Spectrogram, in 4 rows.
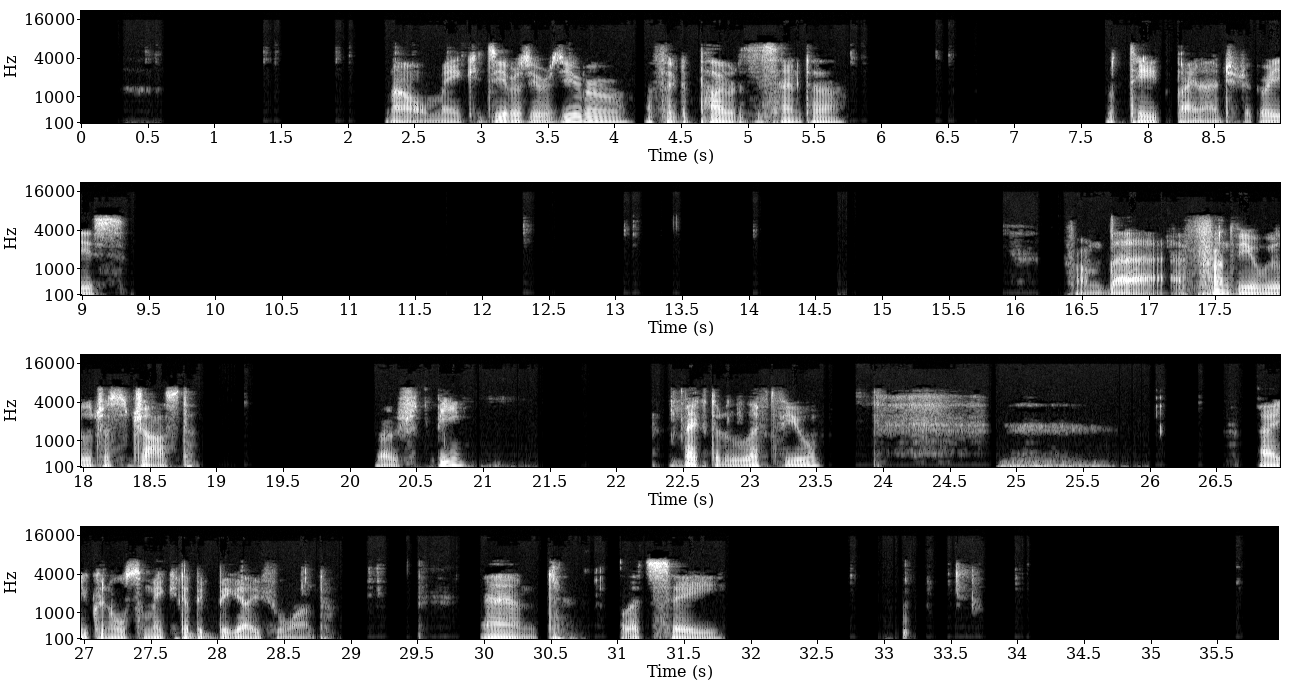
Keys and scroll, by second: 16.7 f, 17.4 u, 22.1 l, 22.9 z.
